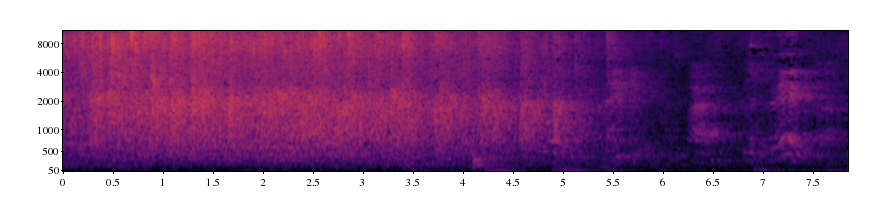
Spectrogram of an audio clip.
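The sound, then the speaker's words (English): A crowd breaks into loud, sustained applause, dense clapping filling the first few seconds before gradually thinning out and fading as scattered claps and a few voices remain. “A big round of applause.”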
